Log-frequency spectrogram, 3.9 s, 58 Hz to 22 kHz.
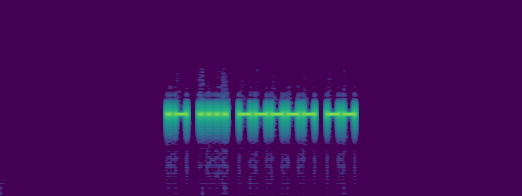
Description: Morse code, heard as a keyed tone, about 37 wpm, 700 Hz. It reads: AH0M
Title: USA Call Signs - 4 Characters - 8x Character Spacing - 40wpm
